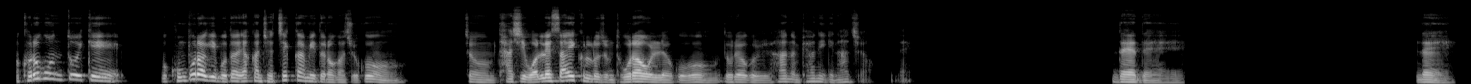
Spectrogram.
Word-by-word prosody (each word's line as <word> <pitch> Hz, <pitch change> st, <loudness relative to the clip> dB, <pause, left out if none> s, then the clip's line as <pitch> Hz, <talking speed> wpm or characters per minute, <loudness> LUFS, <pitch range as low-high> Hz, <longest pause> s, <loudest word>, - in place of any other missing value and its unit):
아 -, -, -10 dB
그러고는 260 Hz, -4 st, +1 dB
또 225 Hz, -1 st, +3 dB
이렇게 185 Hz, -9 st, +1 dB, 0.4 s
뭐 135 Hz, 0 st, -10 dB
공부라기보다 175 Hz, -, +4 dB
약간 155 Hz, +1 st, 0 dB
죄책감이 175 Hz, +2 st, -1 dB
들어 115 Hz, -4 st, -2 dB
가지고 105 Hz, -3 st, -5 dB, 0.6 s
좀 105 Hz, -4 st, -7 dB
다시 125 Hz, +3 st, -1 dB
원래 130 Hz, +8 st, +5 dB
사이클로 160 Hz, -6 st, +2 dB
좀 110 Hz, -2 st, -6 dB
돌아오려고 105 Hz, -4 st, +2 dB
노력을 105 Hz, -3 st, -3 dB
하는 120 Hz, 0 st, -6 dB
편이긴 125 Hz, -5 st, -9 dB
하죠. 115 Hz, 0 st, -11 dB, 0.3 s
네. -, -, -24 dB, 2.0 s
네 115 Hz, -1 st, +3 dB
네. 90 Hz, -1 st, -9 dB, 2.3 s
네. 100 Hz, -5 st, -3 dB
120 Hz, 230 characters per minute, -22 LUFS, 105-155 Hz, 2.3 s, 원래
